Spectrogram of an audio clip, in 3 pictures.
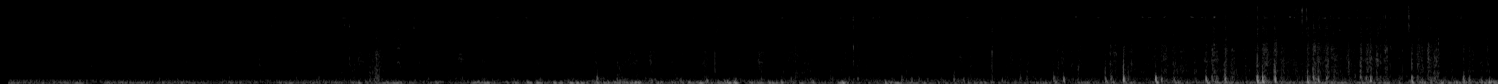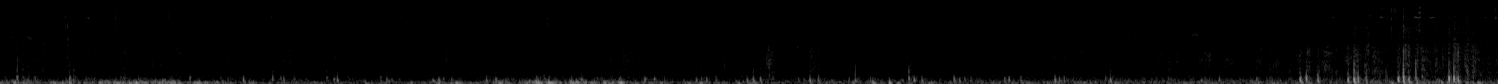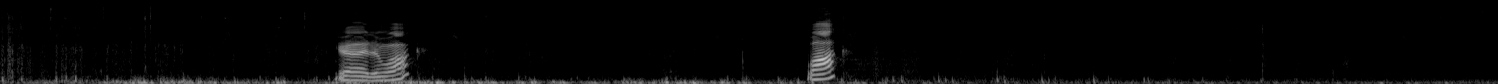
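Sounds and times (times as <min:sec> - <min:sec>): horse hoofbeats on sand: 0:00.4 - 0:33.3.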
